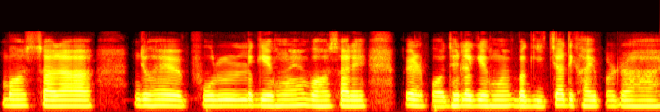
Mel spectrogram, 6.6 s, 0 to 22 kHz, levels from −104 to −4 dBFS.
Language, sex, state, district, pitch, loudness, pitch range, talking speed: Hindi, female, Uttar Pradesh, Lalitpur, 170 Hz, -19 LUFS, 160-175 Hz, 170 wpm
